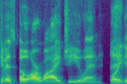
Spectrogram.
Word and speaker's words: Oregon: Being from Portland, and we pronounce it Oregon, by the way, not.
